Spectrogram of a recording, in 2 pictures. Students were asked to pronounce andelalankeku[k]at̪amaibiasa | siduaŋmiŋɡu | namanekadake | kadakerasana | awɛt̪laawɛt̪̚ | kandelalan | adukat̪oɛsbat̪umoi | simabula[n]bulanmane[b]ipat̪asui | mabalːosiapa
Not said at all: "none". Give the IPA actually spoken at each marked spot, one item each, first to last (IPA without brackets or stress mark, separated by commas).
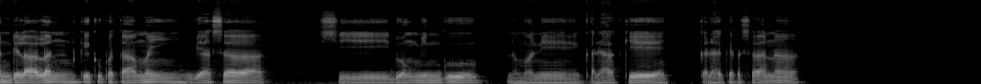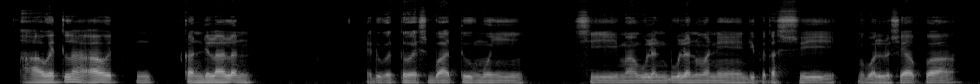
p, n, d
